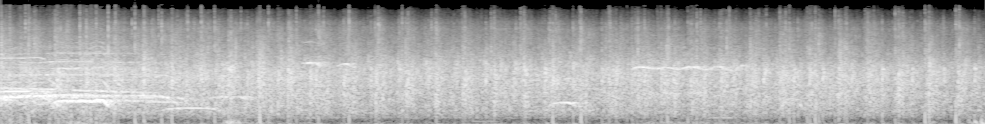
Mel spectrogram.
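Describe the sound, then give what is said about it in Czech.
A large audience, asked for another round of applause for two men, breaks into sustained applause, dense and steady for about ten seconds, with a few faint cheers or whoops near the start. “Takže jestli můžu poprosit ještě jeden potlesk pro Vítka a Filipa.”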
